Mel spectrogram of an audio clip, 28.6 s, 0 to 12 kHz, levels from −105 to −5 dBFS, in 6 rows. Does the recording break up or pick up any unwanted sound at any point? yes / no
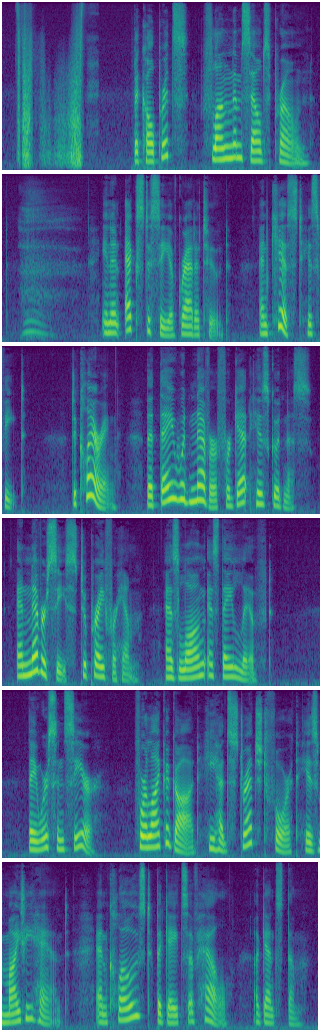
yes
